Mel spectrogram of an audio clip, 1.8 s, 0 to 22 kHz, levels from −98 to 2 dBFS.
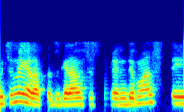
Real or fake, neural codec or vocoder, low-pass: real; none; 5.4 kHz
